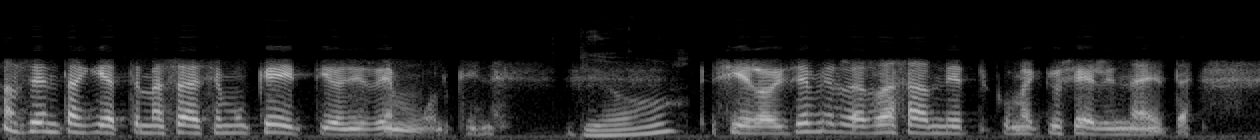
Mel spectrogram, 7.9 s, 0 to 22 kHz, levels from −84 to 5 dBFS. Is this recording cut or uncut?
uncut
